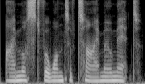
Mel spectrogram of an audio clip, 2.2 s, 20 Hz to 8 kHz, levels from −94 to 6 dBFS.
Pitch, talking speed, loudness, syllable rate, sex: 145 Hz, 190 wpm, -21 LUFS, 4.0 syllables/s, male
